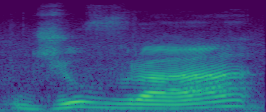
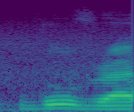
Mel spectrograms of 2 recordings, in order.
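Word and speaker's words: גוברא: So ve'arba me'ot ish imo ve'arba me'a juvra ime. Ish is, the Targum is juvra, or guvra, as many people read it. The Yemenites even pronounce the gimel differently if it has a dagesh or not.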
